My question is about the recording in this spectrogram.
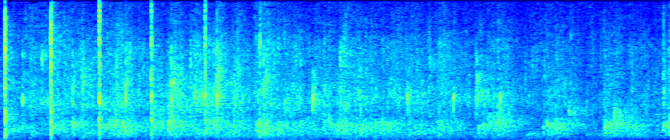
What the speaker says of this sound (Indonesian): hebat. Tepuk tangan.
